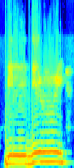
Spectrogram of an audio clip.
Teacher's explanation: dia juga adalah ra yang tarqik yang tipis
